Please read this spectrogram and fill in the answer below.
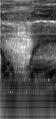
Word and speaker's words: away: And away has a stress on the second syllable.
